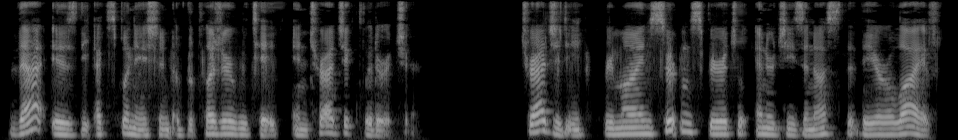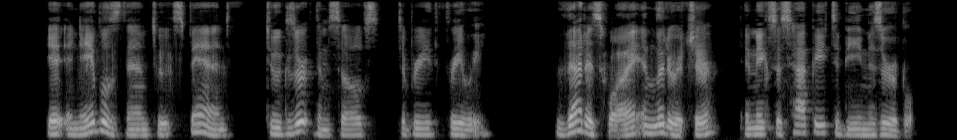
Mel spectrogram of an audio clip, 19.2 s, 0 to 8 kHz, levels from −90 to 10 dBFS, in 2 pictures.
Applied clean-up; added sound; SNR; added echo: neural mask model Resemble Enhance denoiser.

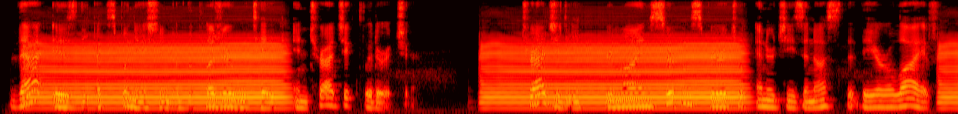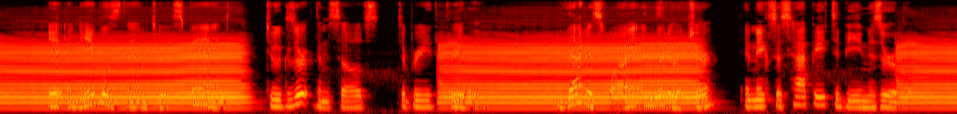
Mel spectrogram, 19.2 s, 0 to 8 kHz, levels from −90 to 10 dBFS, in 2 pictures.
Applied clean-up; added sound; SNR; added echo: none; Wind instrument, woodwind instrument; -3 dB; none.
